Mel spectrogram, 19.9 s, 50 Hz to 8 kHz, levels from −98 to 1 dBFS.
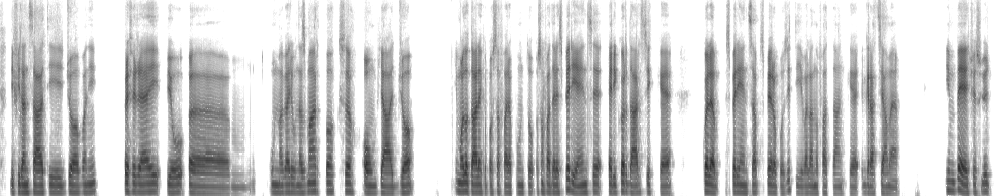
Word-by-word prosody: di -, -, -4 dB
fidanzati 110 Hz, -1 st, +1 dB
giovani, 115 Hz, +1 st, -1 dB, 0.5 s
preferirei 120 Hz, -1 st, +3 dB
più, 115 Hz, +1 st, 0 dB
ehm, 100 Hz, -3 st, 0 dB
uhm, 190 Hz, +3 st, -21 dB, 0.3 s
un 115 Hz, -, -5 dB
magari 115 Hz, +1 st, 0 dB
una 110 Hz, -1 st, -3 dB
Smartbox 125 Hz, +2 st, -2 dB, 0.3 s
o -, -, +5 dB
un 105 Hz, -1 st, -1 dB
viaggio 105 Hz, +2 st, +1 dB, 0.8 s
in 135 Hz, -, -8 dB
modo 130 Hz, +1 st, +5 dB
tale 115 Hz, -2 st, +5 dB
che -, -, -12 dB
possa 110 Hz, -2 st, -6 dB
fare 110 Hz, -1 st, 0 dB
appunto 110 Hz, 0 st, -7 dB
possono 115 Hz, 0 st, -8 dB
fa 115 Hz, -, +1 dB
delle 115 Hz, 0 st, +1 dB
esperienze 115 Hz, -1 st, +1 dB
e -, -, +2 dB
ricordarsi 115 Hz, -1 st, 0 dB
che 105 Hz, 0 st, -1 dB, 0.6 s
quell'esperienza, 115 Hz, -1 st, +2 dB
spero 115 Hz, -2 st, +1 dB
positiva, 105 Hz, -2 st, -8 dB
l'hanno 105 Hz, 0 st, -3 dB
fatta 100 Hz, -1 st, -7 dB
anche 100 Hz, 0 st, -7 dB
grazie 105 Hz, -1 st, -1 dB
a 100 Hz, -, -2 dB
me. 95 Hz, -2 st, -6 dB, 0.9 s
Invece 125 Hz, -5 st, +4 dB
sui 125 Hz, +3 st, -4 dB
115 Hz, 115 wpm, -26 LUFS, 105-120 Hz, 0.9 s, o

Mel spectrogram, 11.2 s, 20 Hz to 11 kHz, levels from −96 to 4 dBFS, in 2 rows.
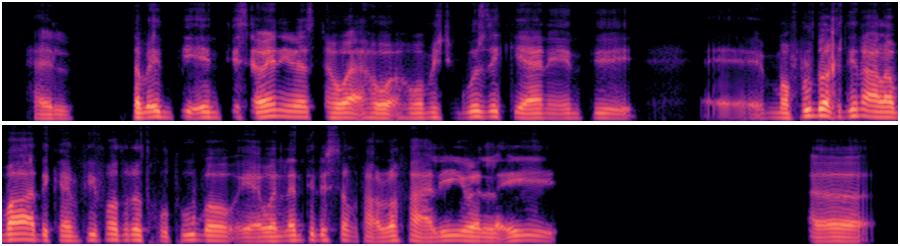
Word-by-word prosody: حلو. 110 Hz, -1 st, -6 dB, 0.4 s
طب 130 Hz, -, +4 dB
أنتِ 145 Hz, -2 st, +1 dB
أنتِ 140 Hz, 0 st, -2 dB
ثواني 150 Hz, +2 st, +2 dB
بس، 145 Hz, -, -3 dB
هو 130 Hz, 0 st, +5 dB
هو 125 Hz, -2 st, +2 dB
هو 125 Hz, 0 st, -5 dB
مش 135 Hz, -, -7 dB
جوزِك 150 Hz, +2 st, -2 dB
يعني 120 Hz, -2 st, +1 dB
أنت 120 Hz, 0 st, -13 dB
أ 125 Hz, -2 st, -6 dB, 0.8 s
المفروض 130 Hz, +7 st, 0 dB
واخدين 175 Hz, -1 st, +6 dB
على 145 Hz, -2 st, +6 dB
بعض 150 Hz, 0 st, +4 dB
كان 130 Hz, -2 st, -4 dB
في 145 Hz, +5 st, -5 dB
فترة 145 Hz, -1 st, -1 dB
خطوبة 130 Hz, 0 st, -2 dB
ي 110 Hz, -, -2 dB
والّا 120 Hz, +3 st, +1 dB
أنتِ 135 Hz, +2 st, -6 dB
لسّه 145 Hz, 0 st, -6 dB
متعرّفة 130 Hz, +1 st, -3 dB
عليه 130 Hz, +5 st, -2 dB
والّا 115 Hz, -3 st, +1 dB
إيه؟ 130 Hz, -3 st, -4 dB, 1.6 s
آه. 110 Hz, -1 st, -1 dB
130 Hz, 165 wpm, -25 LUFS, 120-145 Hz, 1.6 s, واخدين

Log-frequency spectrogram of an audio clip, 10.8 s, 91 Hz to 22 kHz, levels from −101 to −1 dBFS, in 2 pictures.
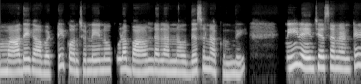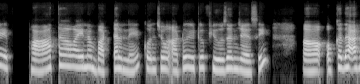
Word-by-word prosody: మాదే 215 Hz, +4 st, +3 dB
కాబట్టి 195 Hz, +7 st, -2 dB
కొంచెం 220 Hz, -1 st, -3 dB
నేను 225 Hz, +1 st, -1 dB, 0.2 s
కూడా 245 Hz, +1 st, +1 dB
బాగుండాలన్న 210 Hz, -1 st, 0 dB
ఉద్దేశం 215 Hz, +6 st, -2 dB
నాకుంది. 185 Hz, -1 st, -5 dB, 0.7 s
నేను 310 Hz, +3 st, +4 dB
ఏం 255 Hz, -, +3 dB
చేశానంటే 265 Hz, +1 st, +1 dB, 0.5 s
పాతవైన 275 Hz, +5 st, +2 dB, 0.2 s
బట్టల్నే 225 Hz, 0 st, 0 dB, 0.2 s
కొంచెం 250 Hz, +1 st, -1 dB
అటు 220 Hz, +5 st, -2 dB
ఇటు 270 Hz, +1 st, -4 dB
ఫ్యూజన్ 250 Hz, +1 st, +1 dB
చేసి 205 Hz, +3 st, -1 dB, 0.7 s
ఆహ్, 215 Hz, +1 st, +5 dB, 0.2 s
ఒకదా 270 Hz, +3 st, +3 dB
230 Hz, 110 wpm, -21 LUFS, 215-260 Hz, 0.7 s, ఆహ్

